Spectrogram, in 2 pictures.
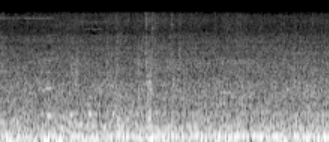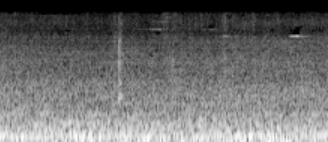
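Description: Busy street-side ambience: a steady low rumble and hum with indistinct voices in the background.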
